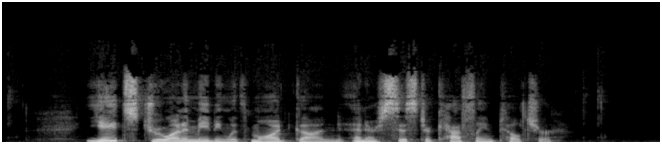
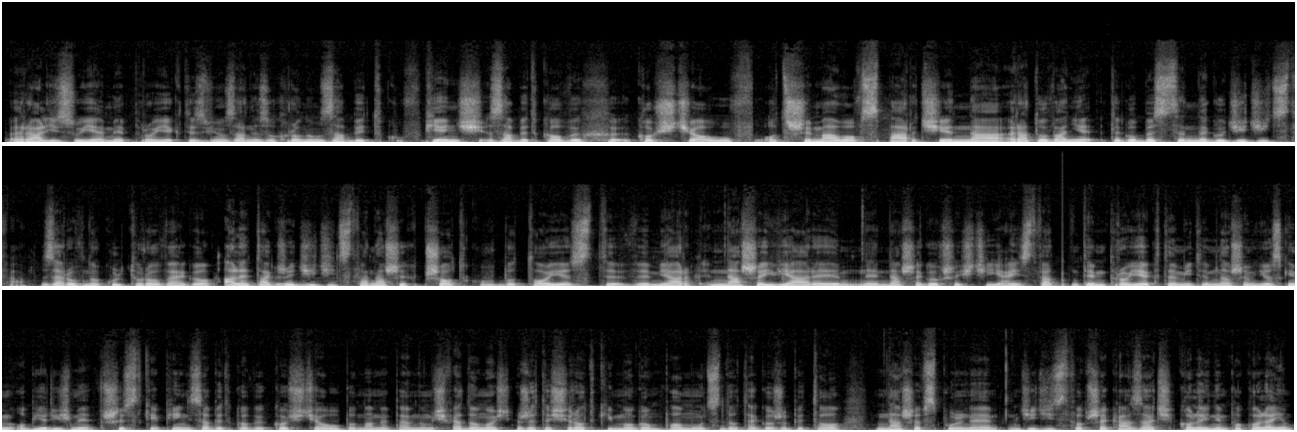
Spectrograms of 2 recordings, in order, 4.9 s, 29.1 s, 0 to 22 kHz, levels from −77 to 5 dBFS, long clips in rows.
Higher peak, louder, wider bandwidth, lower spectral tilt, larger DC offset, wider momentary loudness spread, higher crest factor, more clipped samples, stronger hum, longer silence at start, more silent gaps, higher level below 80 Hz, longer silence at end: second, -4 dBFS vs 0 dBFS; second, -19 LUFS vs -15 LUFS; about the same, 12 kHz vs 13 kHz; second, -4 dB/octave vs -6.5 dB/octave; neither; first, 10 LU vs 7 LU; about the same, 16 dB vs 14 dB; neither; neither; first, 0.65 s vs 0.05 s; neither; second, -62 dBFS vs -36 dBFS; first, 0.8 s vs 0 s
